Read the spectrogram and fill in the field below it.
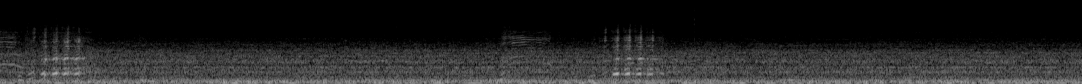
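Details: Goat bleating twice, each a brief quavering, nasal cry about six seconds apart, with a softer bleat just before the second; a constant low traffic rumble fills the background.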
